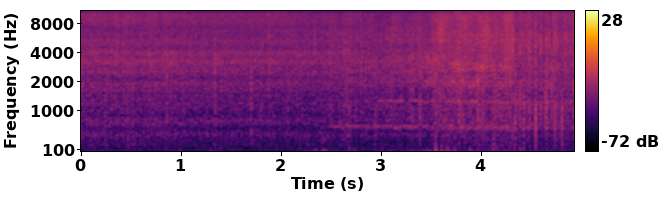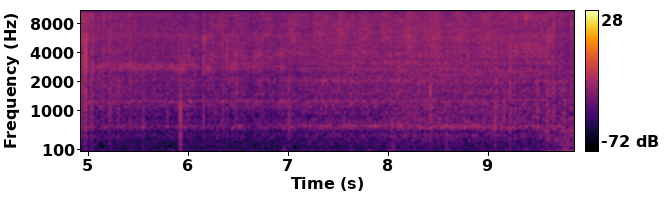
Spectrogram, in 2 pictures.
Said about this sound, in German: brutzelt oft schon das Abendessen in der Pfanne.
